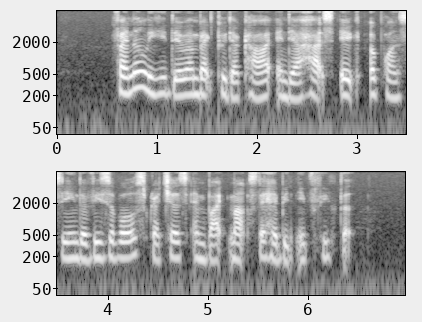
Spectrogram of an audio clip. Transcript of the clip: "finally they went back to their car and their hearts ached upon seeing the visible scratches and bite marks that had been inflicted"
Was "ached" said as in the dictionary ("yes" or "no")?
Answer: no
